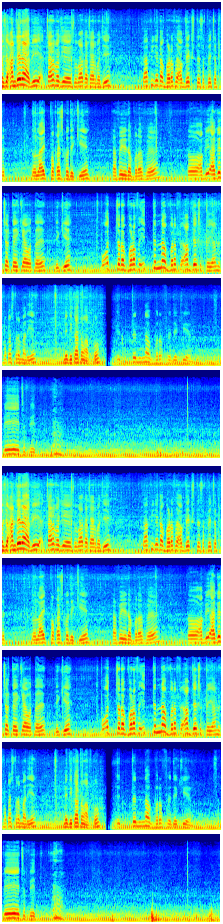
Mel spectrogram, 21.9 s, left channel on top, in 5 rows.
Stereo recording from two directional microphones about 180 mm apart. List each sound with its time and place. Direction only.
0.0 s speech: 5° left (ahead or behind)
4.9 s speech: 35° left (ahead or behind); by 13.8 s 30° right (ahead or behind)
14.4 s speech: 5° right (ahead or behind); by 18.7 s 25° right (ahead or behind)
